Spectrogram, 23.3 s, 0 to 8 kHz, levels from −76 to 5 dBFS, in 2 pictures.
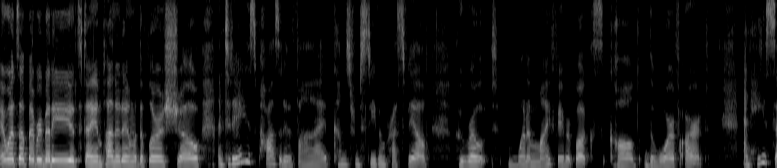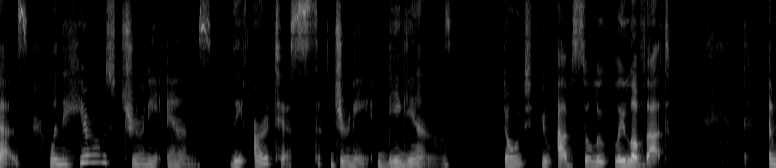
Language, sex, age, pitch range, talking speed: English, female, 30-49, 185-220 Hz, 125 wpm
